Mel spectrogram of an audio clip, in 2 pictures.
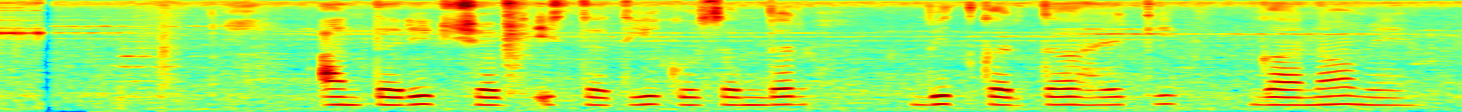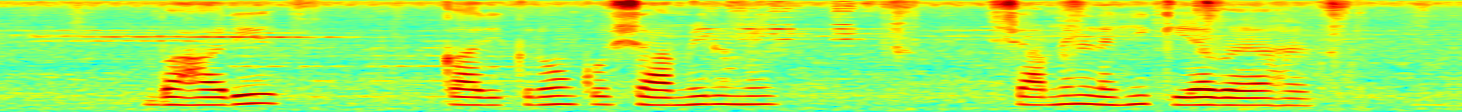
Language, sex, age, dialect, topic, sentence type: Hindi, female, 18-24, Hindustani Malvi Khadi Boli, banking, statement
